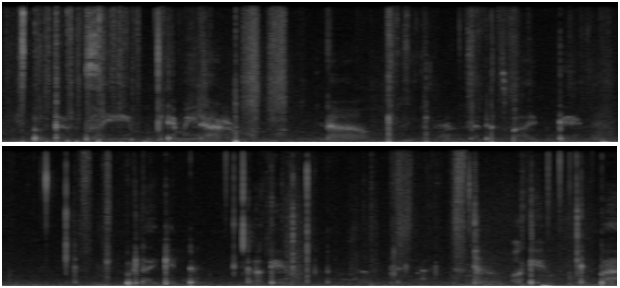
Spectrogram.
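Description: Close-up whispering into a foam-covered microphone, broken by many sharp clicks and taps, ASMR-style.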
